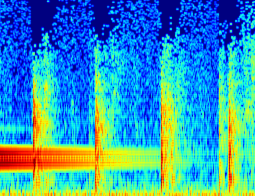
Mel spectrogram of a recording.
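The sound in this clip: A doorbell is rung again and again in quick succession: four sharp, evenly spaced strikes, each with a clear ringing tone, loud and with no voices.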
